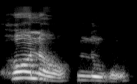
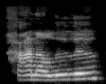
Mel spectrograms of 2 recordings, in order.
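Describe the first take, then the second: First: The first two vowels sound like 'o'. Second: The first two vowels sound like 'a'. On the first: The speaker calls it right. "It's pronounced Honolulu" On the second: The speaker calls it wrong. "you hear people saying like Honolulu"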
